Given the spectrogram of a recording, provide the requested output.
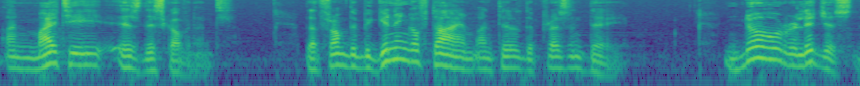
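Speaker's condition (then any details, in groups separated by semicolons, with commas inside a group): No condition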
